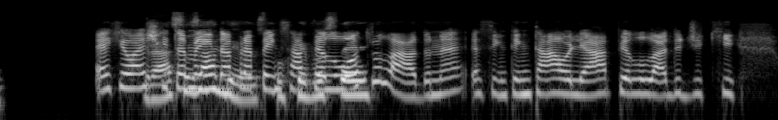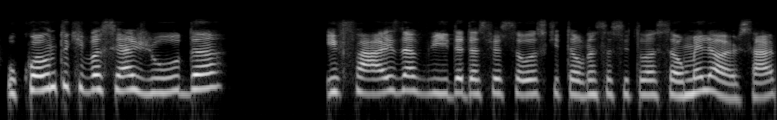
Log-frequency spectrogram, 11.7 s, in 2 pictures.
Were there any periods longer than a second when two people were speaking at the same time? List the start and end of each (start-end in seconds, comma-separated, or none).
1.1-2.6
